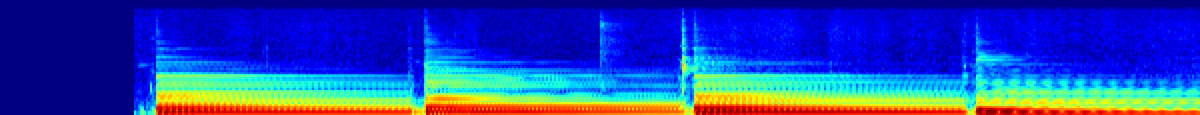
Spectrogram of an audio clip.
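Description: Acoustic guitar playing the opening chords of a song: four chords, each struck once and left to ring, about a second and a half apart, starting just under a second in. The fourth chord has a deeper bass note.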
